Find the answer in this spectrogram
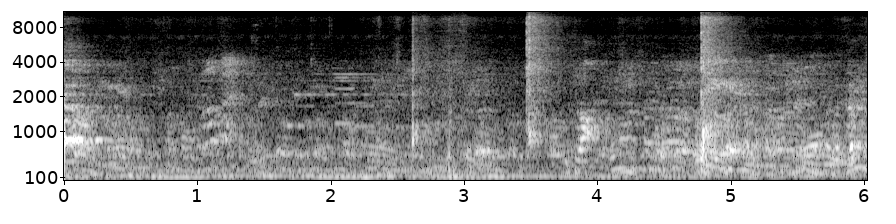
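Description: A sepak takraw ball struck by players' feet during a rally: three sharp smacks, roughly a second apart, in the second half, over background crowd chatter.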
